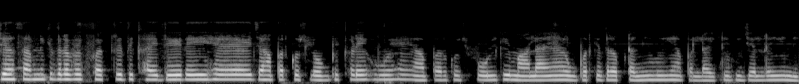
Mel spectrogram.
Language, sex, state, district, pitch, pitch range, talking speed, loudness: Hindi, female, Chhattisgarh, Balrampur, 215 Hz, 200-225 Hz, 280 wpm, -18 LUFS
